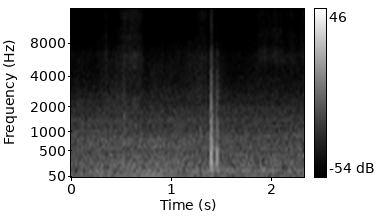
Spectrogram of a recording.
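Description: Steady road and engine noise inside the cabin of a moving Kia K5, with one brief sharp sound about one and a half seconds in.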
